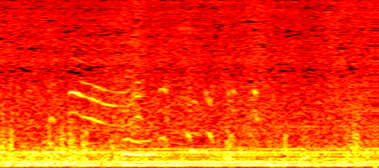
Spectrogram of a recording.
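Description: An engine drones steadily on a rented motorboat out on the sea, with rushing wind and water noise around it. Voices call out briefly over the constant loud roar.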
